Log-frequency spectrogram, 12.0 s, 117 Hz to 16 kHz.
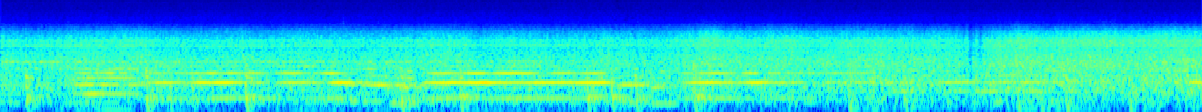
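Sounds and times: breaking surf rushing: 0:00.0 - 0:12.0
faint background music: 0:00.0 - 0:12.0.

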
